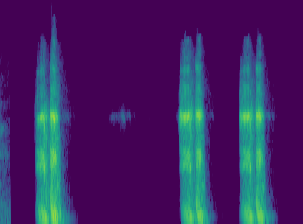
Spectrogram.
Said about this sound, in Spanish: La rana le gusta nadar en el estanque. Rana.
